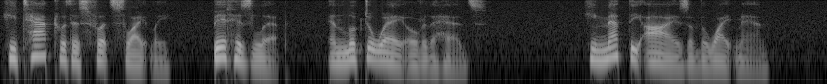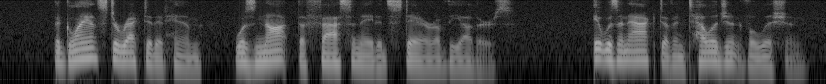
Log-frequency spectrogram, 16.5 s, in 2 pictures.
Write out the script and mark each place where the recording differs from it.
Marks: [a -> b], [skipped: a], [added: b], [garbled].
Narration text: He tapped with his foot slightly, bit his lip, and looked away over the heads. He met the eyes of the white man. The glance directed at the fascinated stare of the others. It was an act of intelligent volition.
He tapped with his foot slightly, bit his lip, and looked away over the heads. He met the eyes of the white man. The glance directed at [added: him was not] the fascinated stare of the others. It was an act of intelligent volition.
